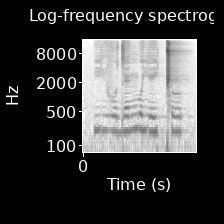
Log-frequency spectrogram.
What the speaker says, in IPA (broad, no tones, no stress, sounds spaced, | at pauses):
j i v o d ɛ ŋ o j e j ǁ ʊ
